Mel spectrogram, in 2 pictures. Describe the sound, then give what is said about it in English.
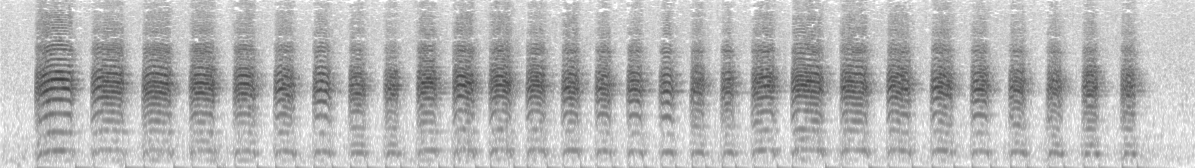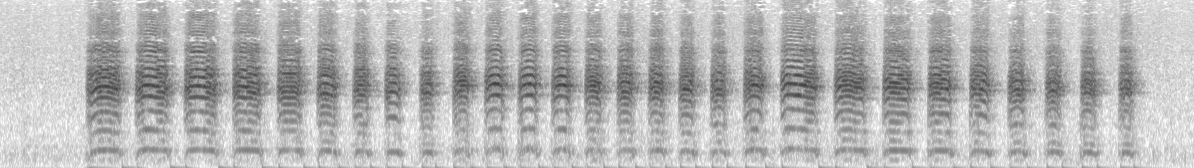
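A duck call sounds a long greeting call, meant for ducks at quite some distance away: two extended runs of loud, rapid, evenly spaced quacks, separated by a brief pause, with no talking. “Now, the first call to use is the long call or greeting call, and should be made only to ducks at quite some distance away, but should never be given when the ducks are in close.”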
